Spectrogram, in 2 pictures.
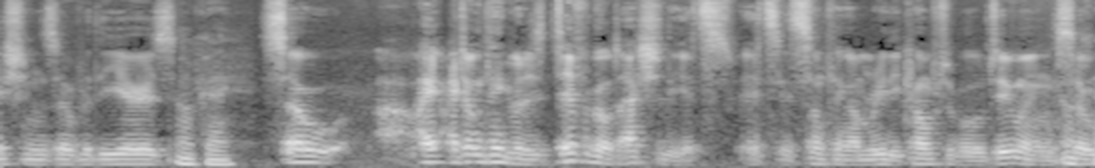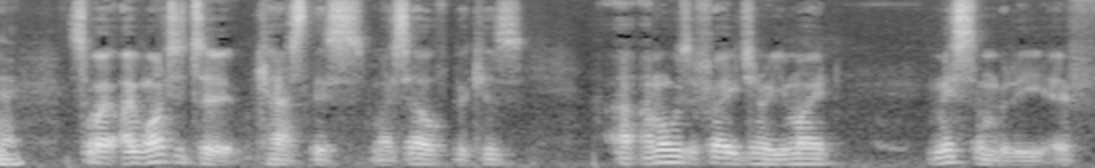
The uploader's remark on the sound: Kerry Film Festival 2018. We're coming to you from the Kingdom of Kerry, at the Kerry Film Festival.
